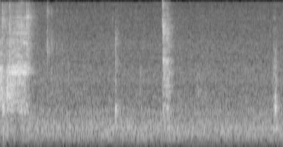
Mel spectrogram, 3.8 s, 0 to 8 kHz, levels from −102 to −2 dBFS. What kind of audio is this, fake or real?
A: fake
